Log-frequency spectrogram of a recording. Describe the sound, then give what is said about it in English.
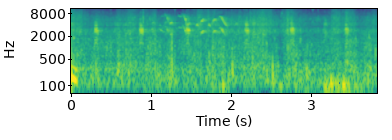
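Repeated short, sharp chattering calls of bobolinks, scattered irregularly over a low outdoor background hum, with brief twittering notes overlapping in places. “So all this annoyed chatter are all bobolinks.”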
